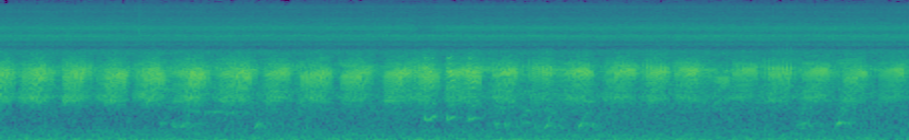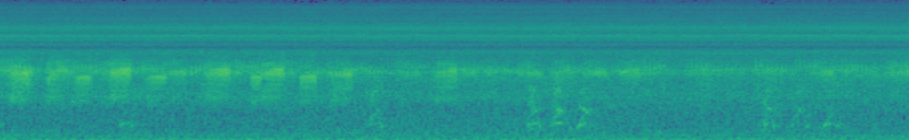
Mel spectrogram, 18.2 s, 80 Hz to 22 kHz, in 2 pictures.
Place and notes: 茅埔坑溼地, 南投縣埔里鎮桃米里 - Frogs chirping
Frogs chirping, Dogs barking, In Wetland Park
10 August 2015, 21:07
